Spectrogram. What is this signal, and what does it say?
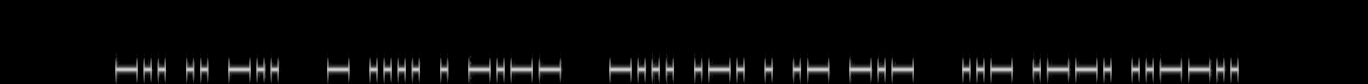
Morse code, heard as a keyed tone, about 17 wpm, 700 Hz. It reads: DID THEY BREAK UP?
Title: Sentences from Top 1000 Words - Review Part 6 - 17wpm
